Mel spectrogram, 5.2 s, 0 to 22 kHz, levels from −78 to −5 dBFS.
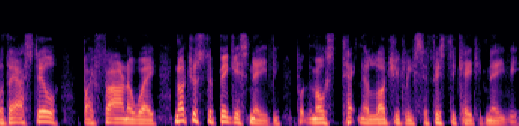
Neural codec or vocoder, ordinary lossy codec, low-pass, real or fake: none; Opus, 24 kbps; 7.2 kHz; real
